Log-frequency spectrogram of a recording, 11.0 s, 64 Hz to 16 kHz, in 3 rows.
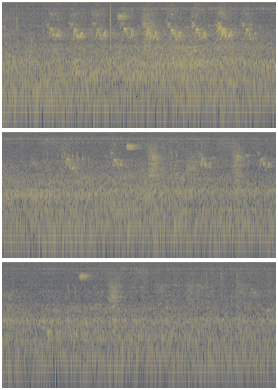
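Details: Fieldfare, recorded 23 July 2015, gives dry, harsh chattering notes in quick bursts, loudest in the first few seconds, over a steady roar of wind or distant traffic.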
